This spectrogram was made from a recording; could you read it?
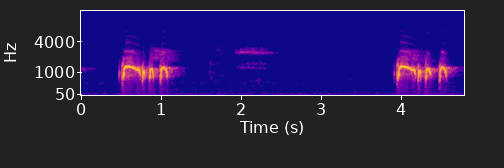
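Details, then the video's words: Zebra dove in full song, meant as a lure for doves that are slow to sing: two matching rolling phrases about three seconds apart, each a strong opening coo followed by rapid pulsed notes, with a faint higher note between them. "Suara burung perkutut gacor - Pancingan Super Istimewa"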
